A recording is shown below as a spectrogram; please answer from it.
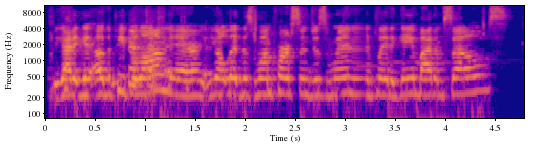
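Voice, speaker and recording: A woman's voice: fairly high pitch, level tone, quick pace, bright, forceful tone, soft background music. A woman co-hosting a casual livestream, hyping up the audience and often repeating her words. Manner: hyping, encouraging, repeats herself. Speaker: co-host.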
